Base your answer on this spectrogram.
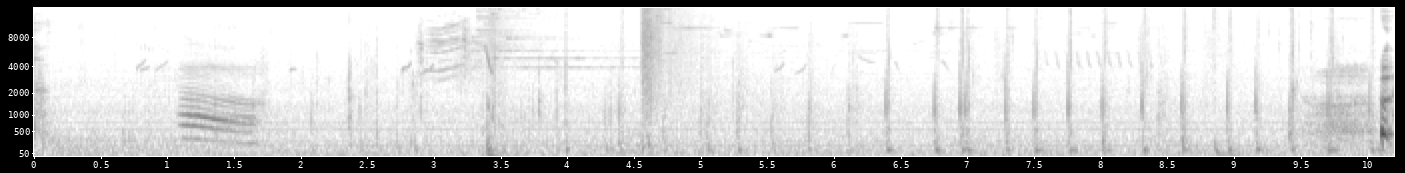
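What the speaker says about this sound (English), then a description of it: "Black cat." A black cat in the video game Hogwarts Legacy gives a short meow, followed by a steady run of soft rhythmic footstep-like clops under a quiet game background.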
